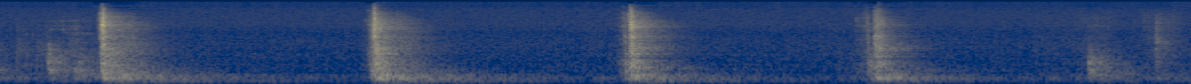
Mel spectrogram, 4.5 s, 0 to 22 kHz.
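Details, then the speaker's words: Jeep Scrambler with 258 engine, custom automatic transmission shift linkage: crisp single clicks about once a second as the lever moves through park, reverse, neutral, drive, second and first, positive detents with no slop; normal shifter detent clicks. "Okay, there's park, reverse, park, reverse, neutral, drive. That is some smooth shifting linkage."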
